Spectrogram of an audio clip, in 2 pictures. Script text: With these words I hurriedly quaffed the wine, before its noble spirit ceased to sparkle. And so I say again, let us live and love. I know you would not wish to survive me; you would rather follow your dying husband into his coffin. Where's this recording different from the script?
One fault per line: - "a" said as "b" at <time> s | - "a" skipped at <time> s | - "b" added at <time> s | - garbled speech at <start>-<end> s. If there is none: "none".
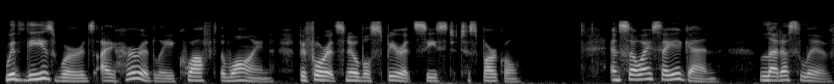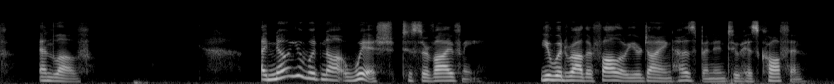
none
